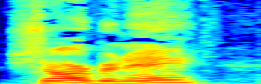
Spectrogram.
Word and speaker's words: Charbonnet: Charbonnel? Charbonnet? I think it's Charbonnet is how you pronounce it.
